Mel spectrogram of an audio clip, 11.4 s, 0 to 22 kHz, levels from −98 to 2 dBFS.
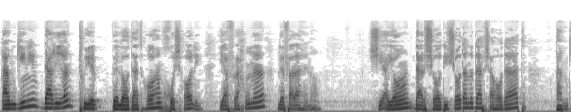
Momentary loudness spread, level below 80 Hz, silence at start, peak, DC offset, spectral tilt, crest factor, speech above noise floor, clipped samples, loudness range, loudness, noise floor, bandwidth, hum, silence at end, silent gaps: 10 LU; -42 dBFS; 0 s; -8 dBFS; 0.3%; -7.5 dB/octave; 16 dB; 33 dB; under 0.1%; 7 LU; -26 LUFS; -58 dBFS; 10 kHz; none; 0 s; none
